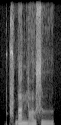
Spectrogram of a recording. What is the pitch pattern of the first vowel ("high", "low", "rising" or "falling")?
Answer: falling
